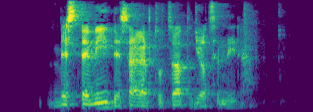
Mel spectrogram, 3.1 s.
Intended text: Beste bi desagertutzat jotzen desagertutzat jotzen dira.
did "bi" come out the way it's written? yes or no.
yes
